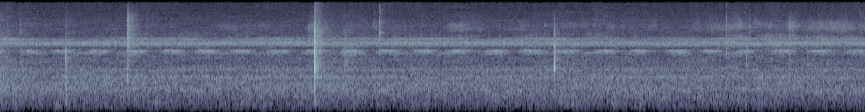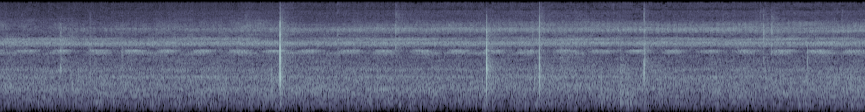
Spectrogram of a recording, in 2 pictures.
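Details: Insects trilling without pause near a crackling bonfire, a continuous high-pitched ringing with a rapid beaded pulse, broken by scattered snaps of burning wood roughly every second or two.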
